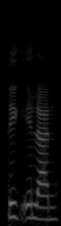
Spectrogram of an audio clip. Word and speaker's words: tigilan: So tig-ilan, when there's a hyphen in it, you have to have that glottal stop. Tig-ilan. That means how many of each. When there's no hyphen, tigilan, tigilan.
